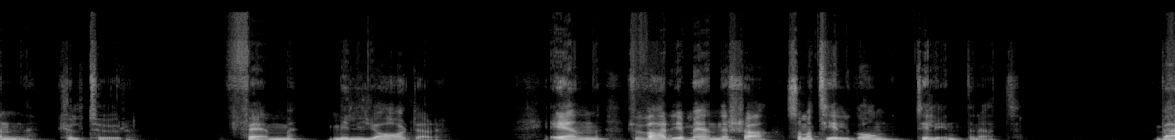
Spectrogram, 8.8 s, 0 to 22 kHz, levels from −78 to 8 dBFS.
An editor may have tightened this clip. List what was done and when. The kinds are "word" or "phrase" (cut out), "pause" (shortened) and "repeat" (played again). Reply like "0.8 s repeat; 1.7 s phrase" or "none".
1.6 s word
